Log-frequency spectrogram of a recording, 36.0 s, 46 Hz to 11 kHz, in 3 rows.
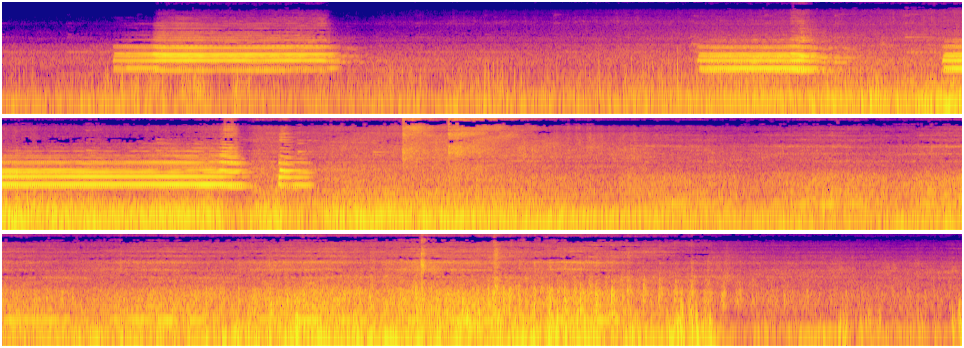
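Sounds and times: diesel locomotive engines droning: 0.0s - 36.0s
train cars clattering over rail joints: 26.6s - 34.3s.

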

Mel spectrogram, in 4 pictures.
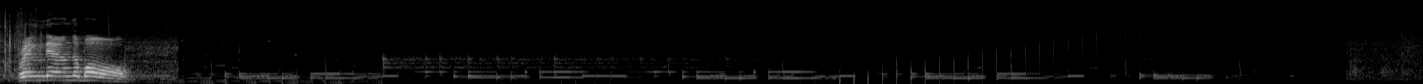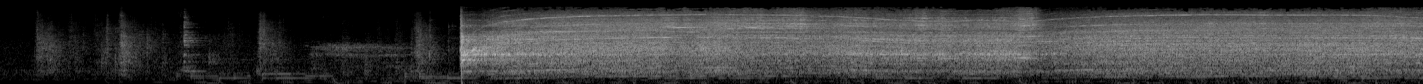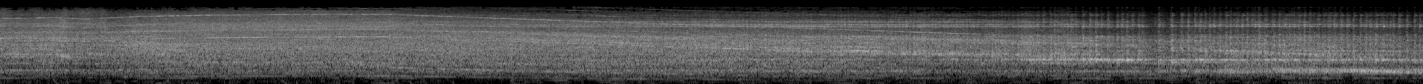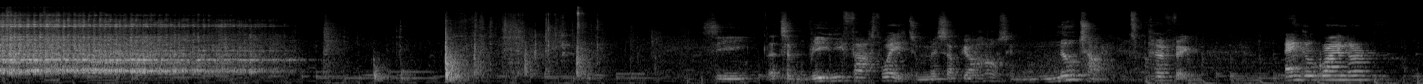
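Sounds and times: angle grinder cutting brick: 18.6s - 45.7s.

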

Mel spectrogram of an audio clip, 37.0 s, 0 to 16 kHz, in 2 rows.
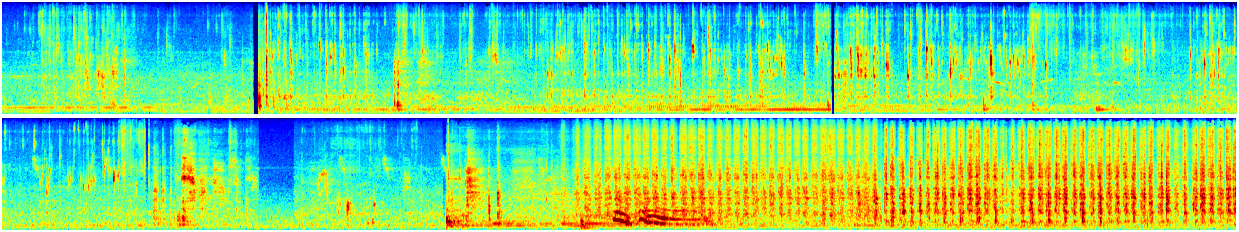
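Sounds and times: water dripping into a basin: 0.3s - 20.7s.

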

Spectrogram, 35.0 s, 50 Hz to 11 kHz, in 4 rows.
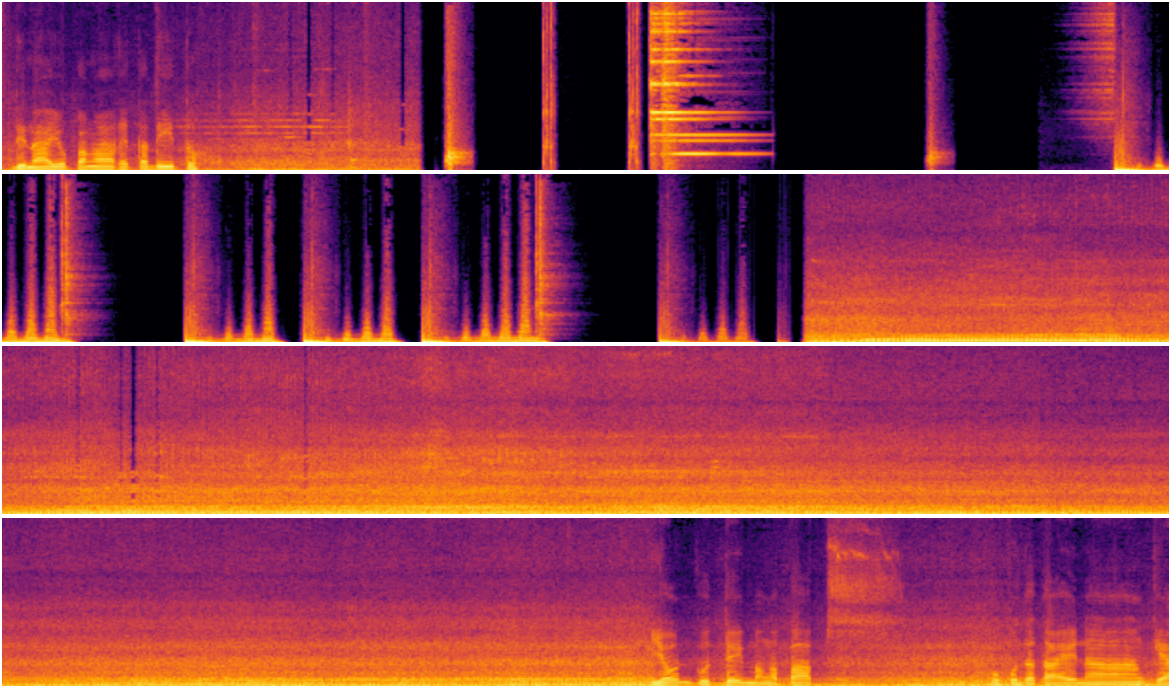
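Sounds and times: wind and road noise: 0.0s - 3.2s, 14.8s - 35.0s
motorcycle engine accelerating: 14.8s - 31.2s.

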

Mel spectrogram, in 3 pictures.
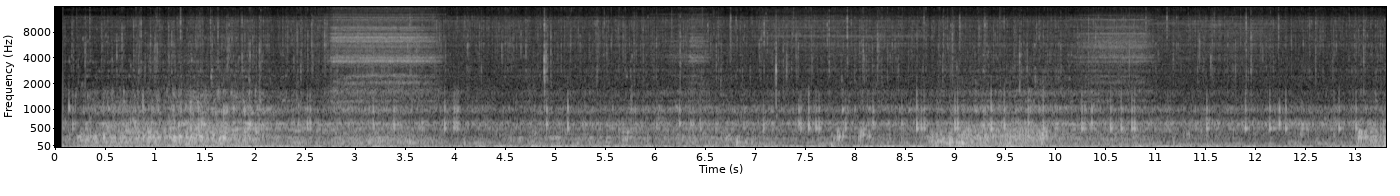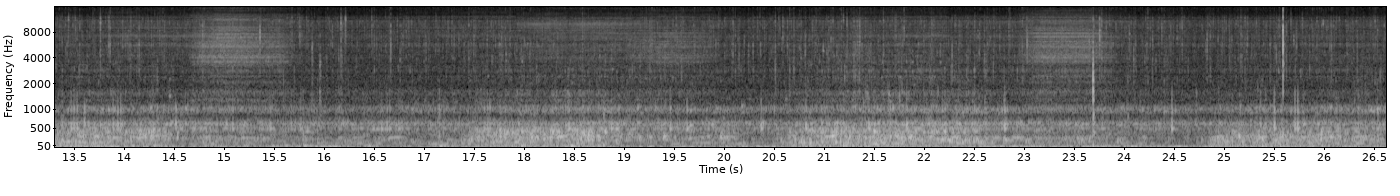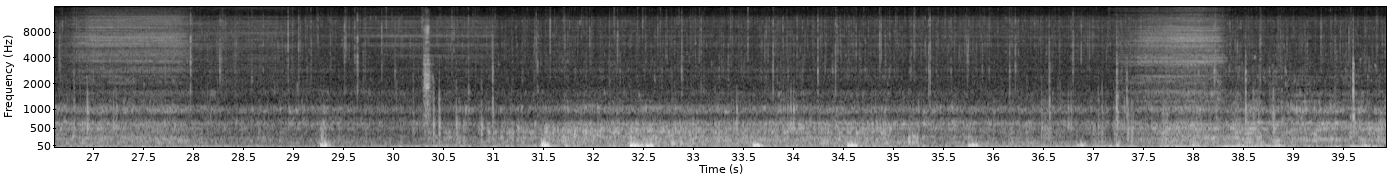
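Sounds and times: exhaled bubbles rumbling: 0.1s - 2.7s, 7.7s - 10.3s, 12.7s - 14.8s, 16.2s - 23.3s, 24.5s - 27.4s, 28.9s - 29.7s, 30.3s - 39.9s
faint clicks: 1.6s - 13.1s, 21.4s - 39.9s
scuba regulator hissing inhale: 2.6s - 4.1s, 6.0s - 6.8s, 10.1s - 11.3s, 14.1s - 16.0s, 18.0s - 20.2s, 22.9s - 24.1s, 26.6s - 29.0s, 29.7s - 31.1s, 37.2s - 39.2s.

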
